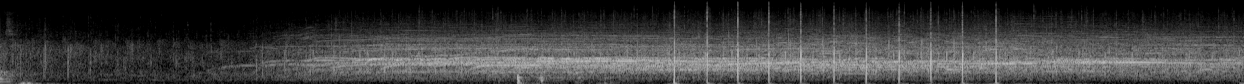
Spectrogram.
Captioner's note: applause and Cheers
